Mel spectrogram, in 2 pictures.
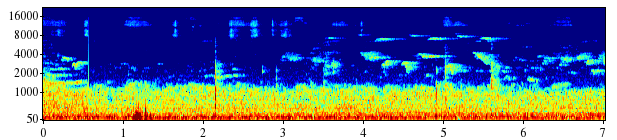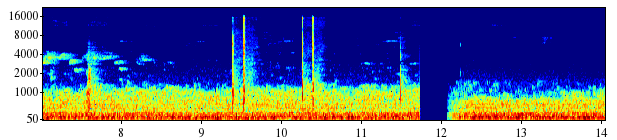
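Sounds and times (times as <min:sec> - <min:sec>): birds chirping: 0:00.0 - 0:11.7
low outdoor background noise: 0:00.0 - 0:14.0
sharp clicks: 0:09.4 - 0:10.6.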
